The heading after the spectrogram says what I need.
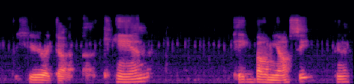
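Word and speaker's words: Ege Bamyasi: all right uh here I got a can egg bomb Yi that's how you say it can C German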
